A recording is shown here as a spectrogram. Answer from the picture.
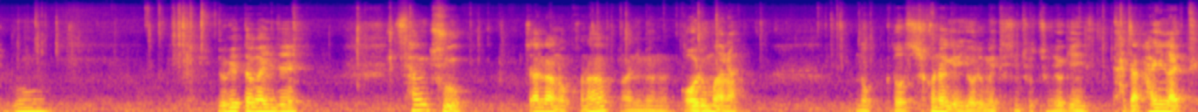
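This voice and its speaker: Noticeable background noise sits under a fairly slow delivery with long, frequent pauses. The pitch swings very widely. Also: man, very deep, low pitch for a man. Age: 50s. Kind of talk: casual cooking commentary.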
